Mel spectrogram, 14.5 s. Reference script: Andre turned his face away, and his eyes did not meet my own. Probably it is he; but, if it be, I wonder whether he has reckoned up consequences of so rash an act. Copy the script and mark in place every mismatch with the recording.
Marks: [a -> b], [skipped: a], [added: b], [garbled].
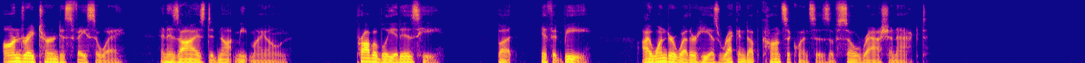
Andre turned his face away, and his eyes did not meet my own. Probably it is he; but, if it be, I wonder whether he has reckoned up consequences of so rash an act.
